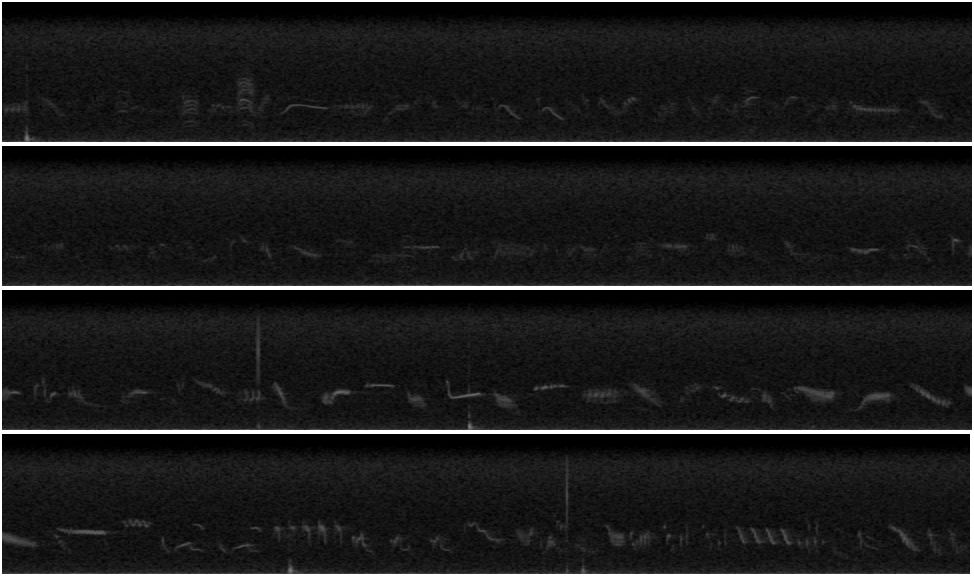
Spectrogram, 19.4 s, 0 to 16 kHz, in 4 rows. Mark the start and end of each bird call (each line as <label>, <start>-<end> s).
Eurasian Skylark (Alauda arvensis), 0.0-19.4 s
Hawaii Amakihi (Chlorodrepanis virens), 0.8-1.2 s
Warbling White-eye (Zosterops japonicus), 11.8-12.1 s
